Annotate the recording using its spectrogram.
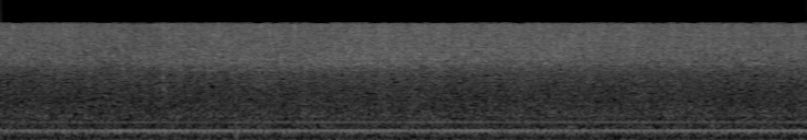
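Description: Giant ground-beef patty sizzling on an electric griddle: a steady frying hiss with a low hum underneath.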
